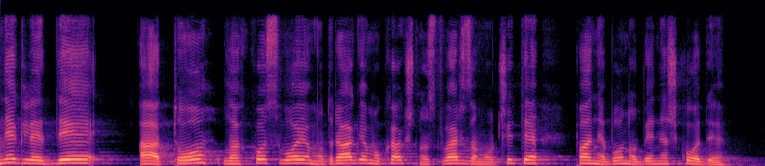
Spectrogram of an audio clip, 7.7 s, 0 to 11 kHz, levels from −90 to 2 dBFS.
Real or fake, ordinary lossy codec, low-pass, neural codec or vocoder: fake; MP3, 96 kbps; 9.9 kHz; codec, 44.1 kHz, 7.8 kbps, DAC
